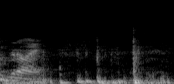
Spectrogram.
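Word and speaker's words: drei: три Як ви пам'ятаєте це є ш або Драй dрай р читається як р а не як р якщо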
